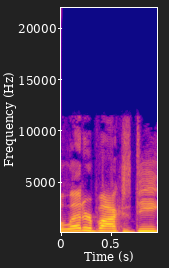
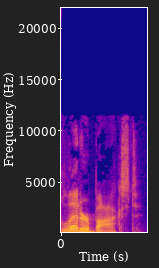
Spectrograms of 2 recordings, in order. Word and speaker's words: Letterboxd: there so the letterbox d game for people that aren't familiar there's a a movie app called letterboxed that i love and initially mispronounced the name as letterbox d so that sticks so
